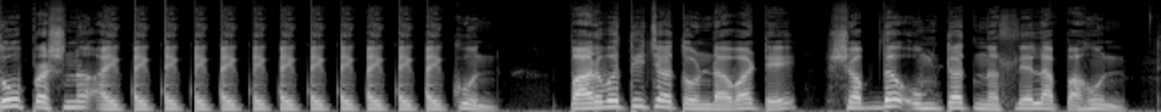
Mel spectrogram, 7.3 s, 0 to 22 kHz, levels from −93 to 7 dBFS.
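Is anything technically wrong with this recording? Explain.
Yes. From 0.82 to 2.84 s the speech stutters rapidly, the same 0.18 s fragment repeating eleven times with a brief mute at each jump. This is a CD stuck on one turn: a scratch knocks the laser back one track every revolution.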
